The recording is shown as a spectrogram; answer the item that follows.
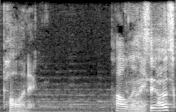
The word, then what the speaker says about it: Palahniuk: It's actually pronounced Palahniuk, but it's like, okay, well.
